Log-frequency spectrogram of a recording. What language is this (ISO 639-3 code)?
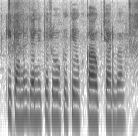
bho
